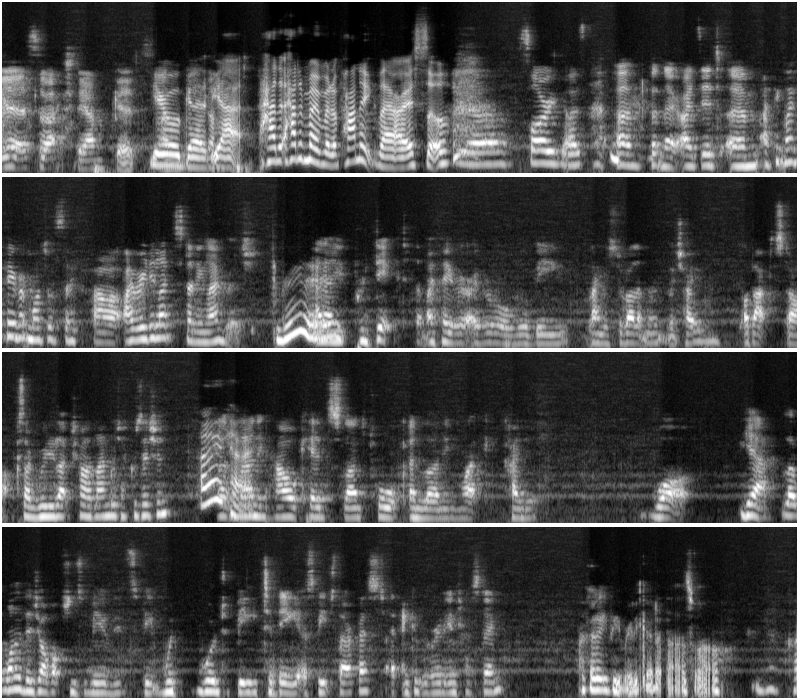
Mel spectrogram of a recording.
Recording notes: apologies for the audio not being as good as usual, there were some technical difficulties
